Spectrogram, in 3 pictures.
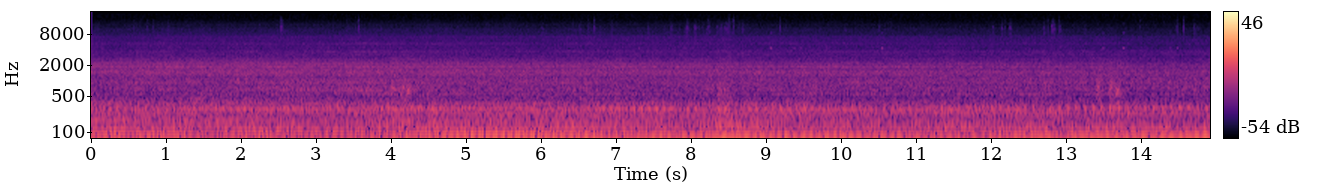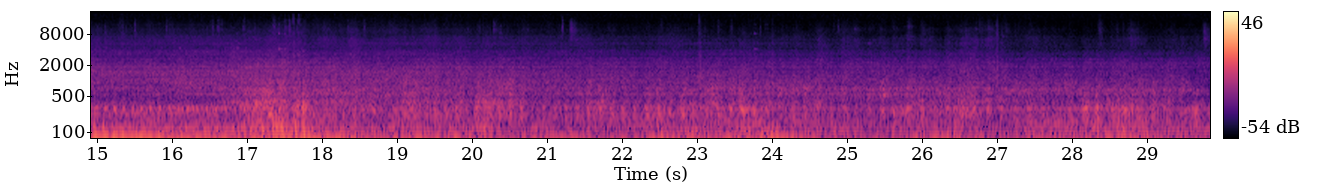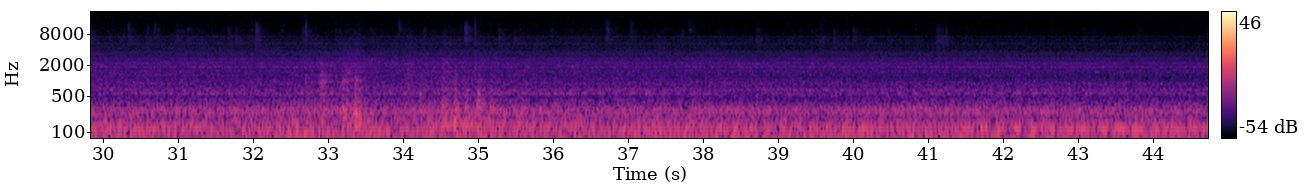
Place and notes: From compartment, arrival in station, people embarking and departure
Capturé du compartiment. Arrivée en gare, voix de passagers et départ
